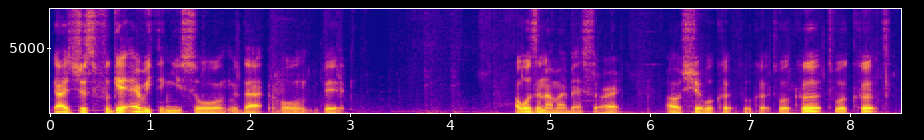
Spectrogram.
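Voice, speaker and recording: A man livestreaming while he builds and tests his game, chatting loosely with viewers, swearing and bursting into excited outbursts. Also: rumbling low, moderate pace, faint music behind. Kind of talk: casual livestream chat while coding and playtesting.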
